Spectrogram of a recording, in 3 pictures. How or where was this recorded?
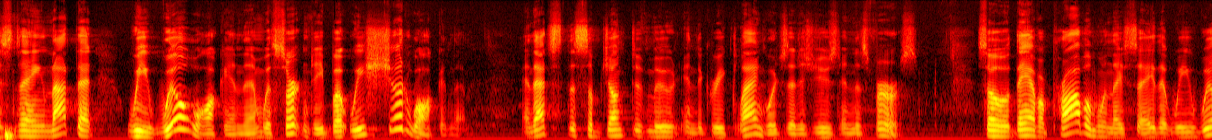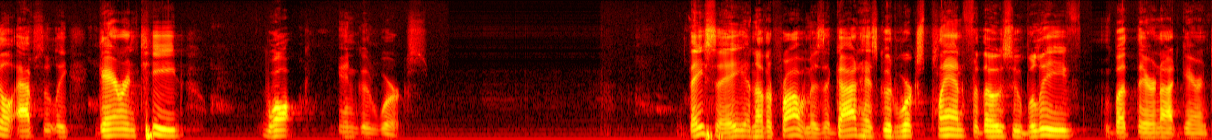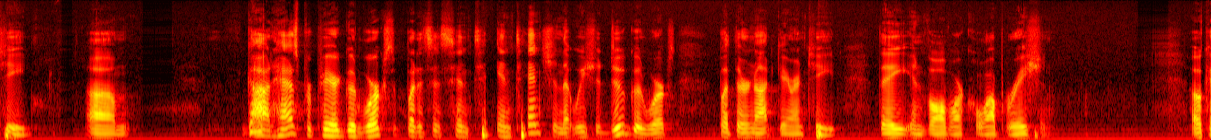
large echoing room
